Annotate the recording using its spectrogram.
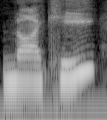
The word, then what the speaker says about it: Nike: There's obviously been so much confusion surrounding that the co-founder has actually come out and opted for the two-syllable pronunciation, Nike, instead of Nike, because he's like, guys, I get asked about it all the time. You say it Nike, not Nike.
